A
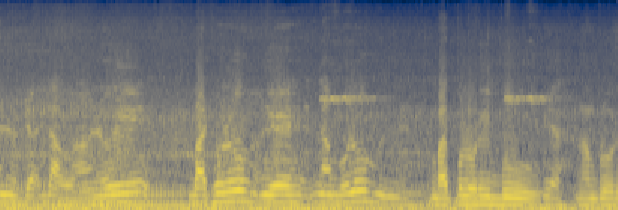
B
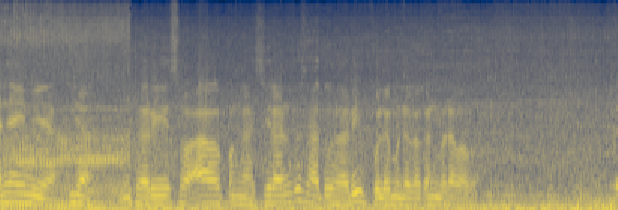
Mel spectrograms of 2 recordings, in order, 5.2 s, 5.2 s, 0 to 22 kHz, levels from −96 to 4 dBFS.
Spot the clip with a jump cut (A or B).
B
